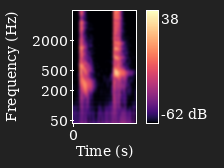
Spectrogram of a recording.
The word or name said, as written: dun4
